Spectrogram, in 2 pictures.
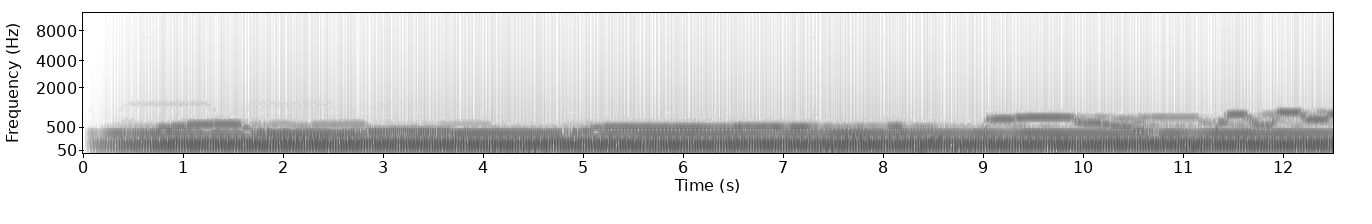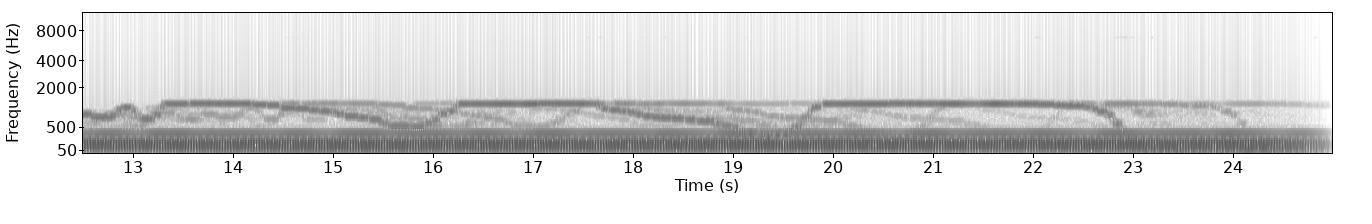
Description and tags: A sound created in Giorgio Sancristoforo's program Berna, which emulates an electro-acoustic music studio of the 1950s. Subsequently processed and time-stretched approximately 1000% in BIAS Peak.
Berna, time-stretched, Sancristoforo, ambient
